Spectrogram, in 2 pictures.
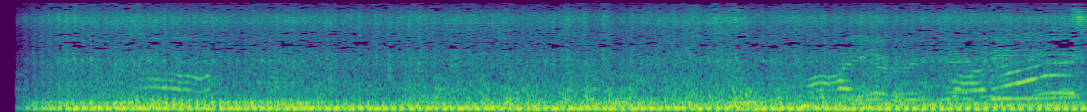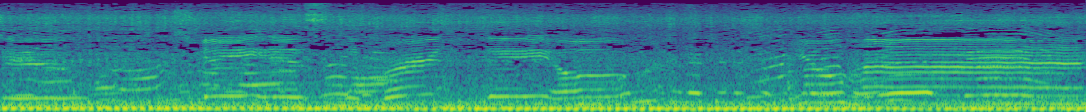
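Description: Motorcycle engine of a sidecar tricycle running at a steady pace under way, a low, even hum heard from inside the sidecar. High-pitched voices talk over it from about four seconds in.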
